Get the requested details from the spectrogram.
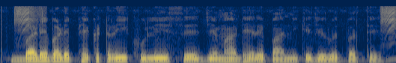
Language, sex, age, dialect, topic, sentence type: Chhattisgarhi, male, 18-24, Northern/Bhandar, agriculture, statement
